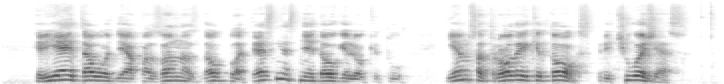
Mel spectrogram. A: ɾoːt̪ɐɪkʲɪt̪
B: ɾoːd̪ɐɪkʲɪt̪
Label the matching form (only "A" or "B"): B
